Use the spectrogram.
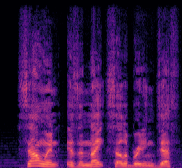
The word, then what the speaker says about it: Samhain: Now, the word doesn't look how it's pronounced. Samhain is a night celebrating death and hell.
